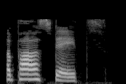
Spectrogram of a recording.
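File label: "apostates", British English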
